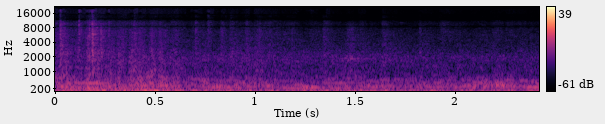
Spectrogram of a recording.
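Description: Pigeons cooing in a loft of dub-type birds kept by a Jamshedpur, Jharkhand pigeon fancier, with a steady, close murmur of low coos and bird sounds throughout, no talking.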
